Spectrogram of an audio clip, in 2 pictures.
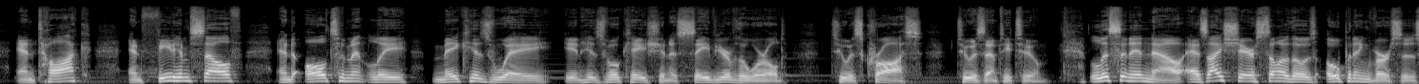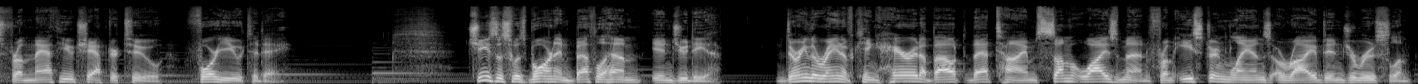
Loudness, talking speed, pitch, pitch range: -15 LUFS, 145 wpm, 110 Hz, 95-135 Hz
